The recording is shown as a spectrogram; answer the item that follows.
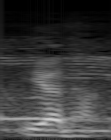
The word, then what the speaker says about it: যদা: তখন এইটাই উত্তর যে আমাদের সংস্কৃত শব্দের উচ্চারণগুলো বাংলা ব্যাকরণের মতো হয় না, একটু ভিন্ন হয়। 29তীয় জ উচ্চারণ সংস্কৃত শ্লোকে উচ্চারণ হবে ইয়াধা ইয়াধা, 29তীয় জ ইয়র মতো করে উচ্চারণ হবে।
